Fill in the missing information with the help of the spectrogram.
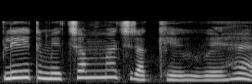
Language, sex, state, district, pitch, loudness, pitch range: Hindi, female, Jharkhand, Deoghar, 260 Hz, -19 LUFS, 205-310 Hz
